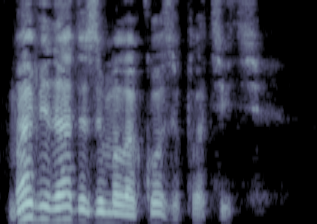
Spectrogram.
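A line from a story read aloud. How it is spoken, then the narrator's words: With a sigh. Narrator (Russian): Наташа сказала, вздохнув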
